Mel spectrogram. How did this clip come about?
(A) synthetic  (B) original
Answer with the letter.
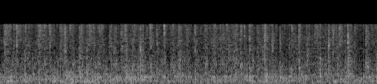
A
